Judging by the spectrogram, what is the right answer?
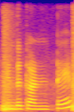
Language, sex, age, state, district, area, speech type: Telugu, female, 30-45, Andhra Pradesh, Srikakulam, urban, spontaneous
